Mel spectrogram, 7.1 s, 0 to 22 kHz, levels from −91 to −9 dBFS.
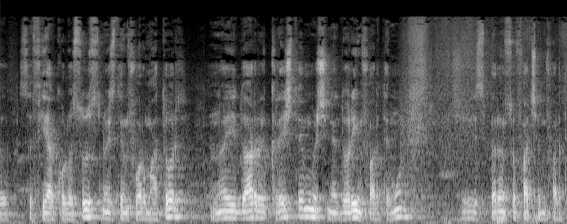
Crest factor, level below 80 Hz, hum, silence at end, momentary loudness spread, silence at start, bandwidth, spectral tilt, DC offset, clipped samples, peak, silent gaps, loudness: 18 dB; -46 dBFS; none; 0 s; 11 LU; 0 s; 16.5 kHz; -5.5 dB/octave; under 0.1%; under 0.1%; -2 dBFS; none; -21 LUFS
